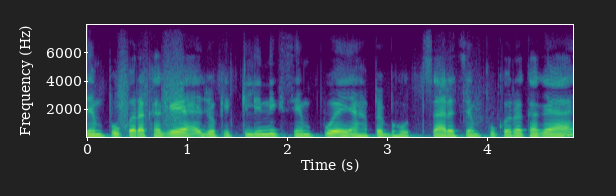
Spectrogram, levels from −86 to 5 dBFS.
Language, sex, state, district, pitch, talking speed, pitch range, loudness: Hindi, male, Maharashtra, Washim, 125 Hz, 235 wpm, 120-140 Hz, -16 LUFS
